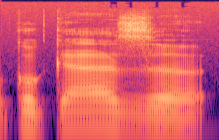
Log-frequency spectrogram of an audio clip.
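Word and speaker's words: Køcaze: Et ça s'écrit avec un O à la suédoise, le O barré, K-O-C-A-Z-E, Caucase, qui a sorti au milieu de l'été, en juillet, un album qui s'appelle D'or et de sang.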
